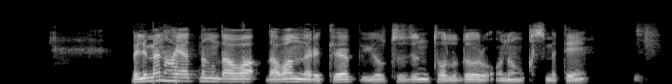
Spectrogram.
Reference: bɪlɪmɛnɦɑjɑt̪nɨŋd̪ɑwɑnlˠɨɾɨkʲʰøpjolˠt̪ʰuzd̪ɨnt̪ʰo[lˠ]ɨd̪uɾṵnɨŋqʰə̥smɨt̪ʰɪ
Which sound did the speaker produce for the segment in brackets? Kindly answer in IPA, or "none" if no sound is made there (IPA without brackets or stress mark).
lˠ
